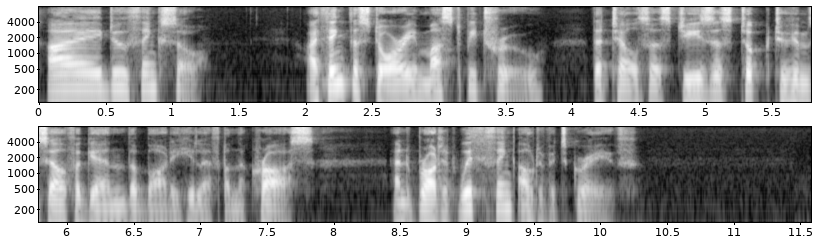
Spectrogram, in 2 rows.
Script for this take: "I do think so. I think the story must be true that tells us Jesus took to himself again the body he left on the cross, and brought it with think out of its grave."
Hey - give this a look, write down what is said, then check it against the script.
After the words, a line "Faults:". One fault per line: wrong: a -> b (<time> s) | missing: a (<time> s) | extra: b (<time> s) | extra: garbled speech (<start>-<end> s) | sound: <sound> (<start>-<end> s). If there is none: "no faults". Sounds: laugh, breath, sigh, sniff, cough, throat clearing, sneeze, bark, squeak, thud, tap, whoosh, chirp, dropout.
"I do think so. I think the story must be true that tells us Jesus took to himself again the body he left on the cross, and brought it with think out of its grave."
Faults:
no faults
